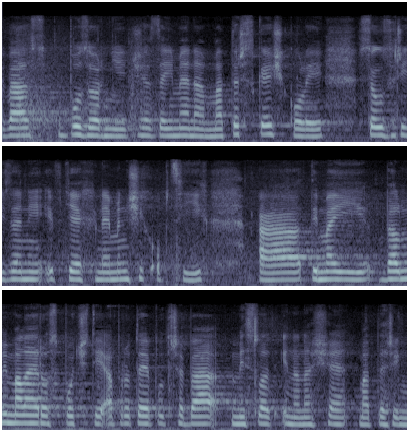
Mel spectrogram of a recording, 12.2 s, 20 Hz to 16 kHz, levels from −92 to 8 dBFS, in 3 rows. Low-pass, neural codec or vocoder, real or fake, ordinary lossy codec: 10.8 kHz; none; real; AAC, 64 kbps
